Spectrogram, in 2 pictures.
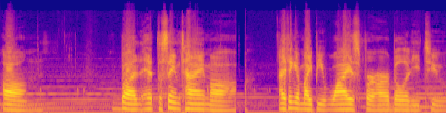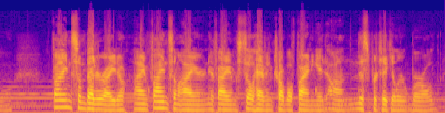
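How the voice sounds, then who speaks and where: A man's voice: a little high, measured pace, faint music behind, rough recording. Chatty young man explaining a game. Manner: relaxed and explanatory, frequent ums. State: hiccups. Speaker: let's play host. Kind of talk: casual gameplay commentary.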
